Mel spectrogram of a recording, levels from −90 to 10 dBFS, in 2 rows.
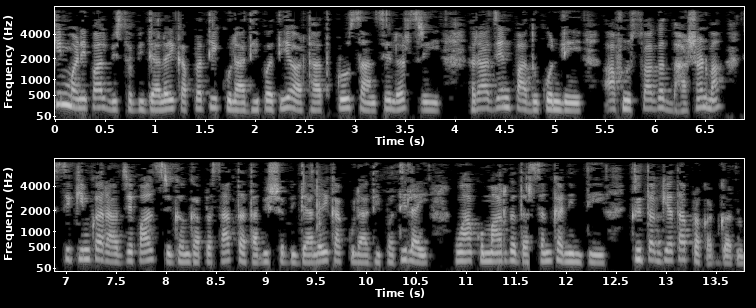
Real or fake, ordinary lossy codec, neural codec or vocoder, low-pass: real; none; none; 7.2 kHz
